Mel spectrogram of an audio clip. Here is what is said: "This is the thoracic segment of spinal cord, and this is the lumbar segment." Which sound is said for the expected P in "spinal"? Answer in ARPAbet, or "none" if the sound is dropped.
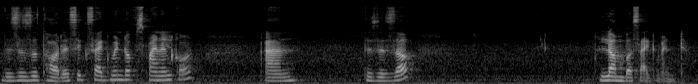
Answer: P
